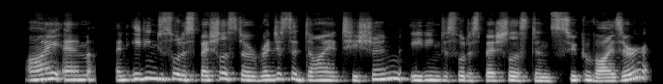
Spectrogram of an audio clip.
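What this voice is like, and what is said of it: Australian accent. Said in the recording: “I'm Australian, as you can probably hear from the accent”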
